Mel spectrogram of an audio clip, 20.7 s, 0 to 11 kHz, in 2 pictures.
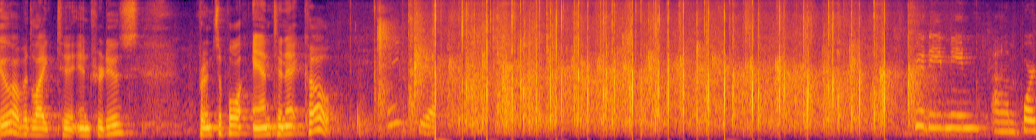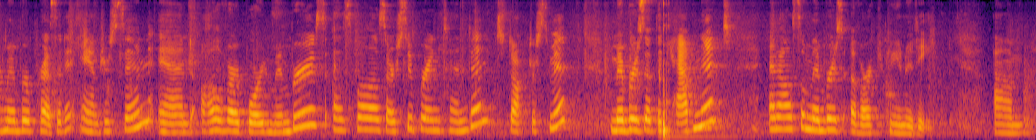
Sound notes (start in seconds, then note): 6.4 attendees applauding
